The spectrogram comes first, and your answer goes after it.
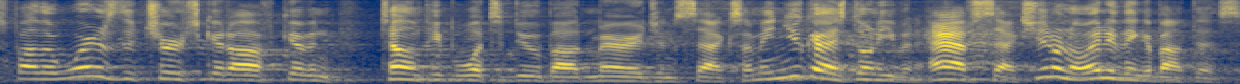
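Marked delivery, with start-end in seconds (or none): none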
